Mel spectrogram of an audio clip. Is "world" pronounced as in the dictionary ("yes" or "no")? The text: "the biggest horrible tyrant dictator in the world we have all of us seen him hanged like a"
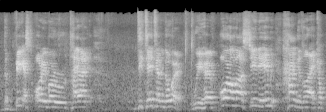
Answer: no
